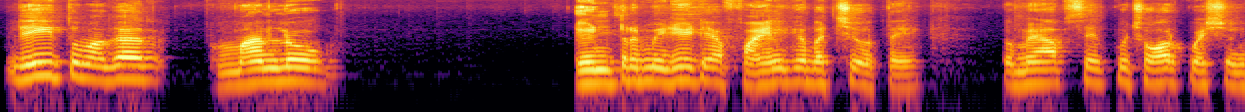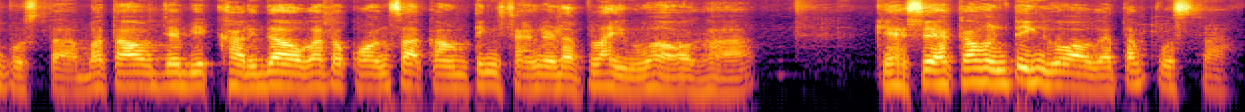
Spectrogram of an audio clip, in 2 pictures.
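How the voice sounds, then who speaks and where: A man teaching accounting in a casual classroom lecture, chatting. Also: on the high side. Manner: conversational, reads questions aloud slowly and loudly.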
